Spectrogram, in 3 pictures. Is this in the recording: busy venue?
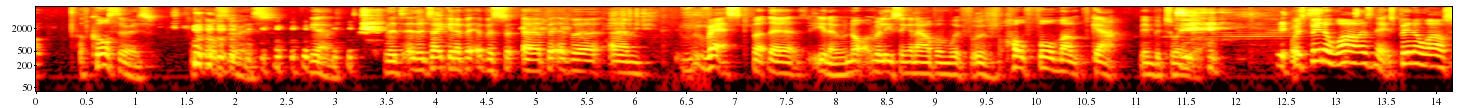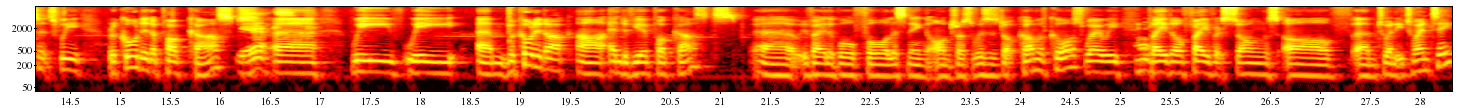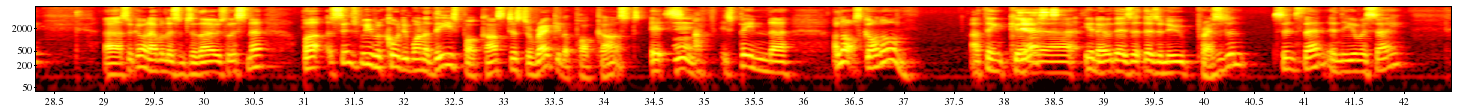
no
